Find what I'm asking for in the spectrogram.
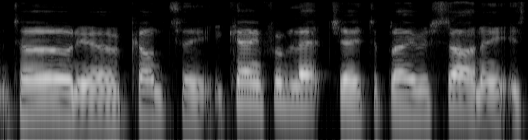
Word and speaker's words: Lecce: Where he's from, is it pronounced Lecce? – It is. Well done. – Good, because that will help with the rhyme. – What did you think it was, Lease? – I don't know, mate.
